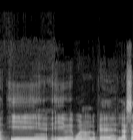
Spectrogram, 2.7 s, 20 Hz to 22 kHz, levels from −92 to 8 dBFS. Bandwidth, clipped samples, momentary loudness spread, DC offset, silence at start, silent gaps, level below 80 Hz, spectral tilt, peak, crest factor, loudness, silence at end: 15.5 kHz; under 0.1%; 4 LU; under 0.1%; 0 s; none; -56 dBFS; -4.5 dB/octave; -4 dBFS; 18 dB; -24 LUFS; 0 s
